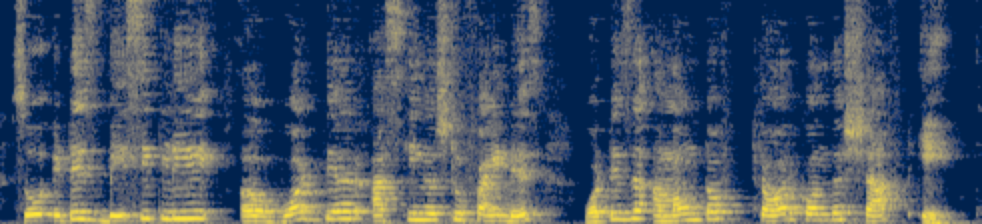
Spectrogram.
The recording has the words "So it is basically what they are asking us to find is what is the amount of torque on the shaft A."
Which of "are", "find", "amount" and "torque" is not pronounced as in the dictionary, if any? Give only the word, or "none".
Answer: none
